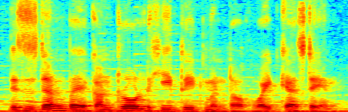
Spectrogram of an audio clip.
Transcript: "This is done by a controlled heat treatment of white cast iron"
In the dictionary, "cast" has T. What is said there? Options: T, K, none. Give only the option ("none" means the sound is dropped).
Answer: T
